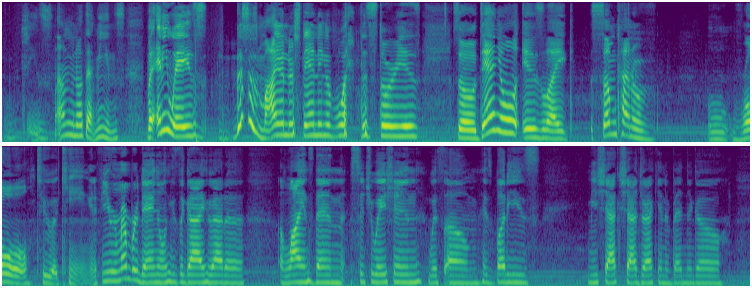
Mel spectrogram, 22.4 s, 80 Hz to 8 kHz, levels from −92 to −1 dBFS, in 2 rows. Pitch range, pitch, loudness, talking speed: 145-190 Hz, 160 Hz, -20 LUFS, 140 wpm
